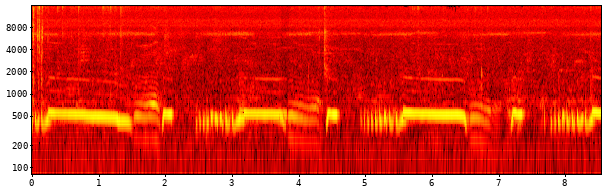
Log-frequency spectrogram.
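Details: Puter Pelung Barbary dove singing as a lure to make shy doves answer: repeated phrases of rapid pulsed low notes, each running into a drawn-out steady coo. Short bent notes come between the phrases, about every three seconds.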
